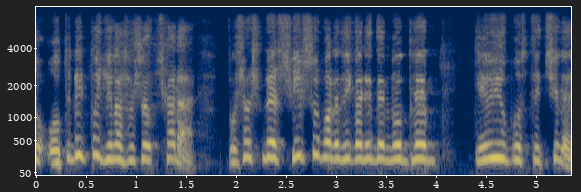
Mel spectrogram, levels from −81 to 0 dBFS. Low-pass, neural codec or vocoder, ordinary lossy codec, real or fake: 7.2 kHz; codec, 32 kHz, 1.9 kbps, SNAC; none; fake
